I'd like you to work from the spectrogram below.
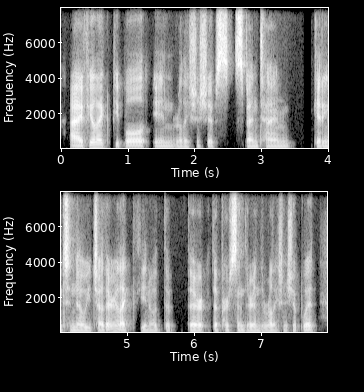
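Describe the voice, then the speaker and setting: Against a quiet background, a man with a very deep, low pitch talks at a moderate pace with ordinary pitch variation, in a dry, close sound with no echo. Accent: Utah. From Utah. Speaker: YouTuber and software tester. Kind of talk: casual chat.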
